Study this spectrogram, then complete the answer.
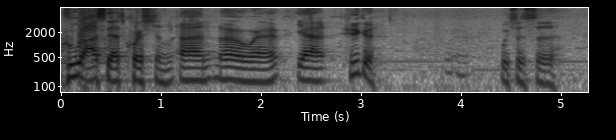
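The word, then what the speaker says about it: hygge: who asked who asked that question and yeah Hyuga which is how you pronounce it and in Danish yeah to me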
